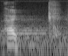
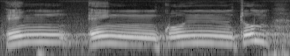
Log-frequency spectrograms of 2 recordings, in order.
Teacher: ان يفترش اللسان في في قاع الفم وينزل سقف الحنك الاعلى على اقصى اللسان وهو مخرج الكاف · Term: الاخفاء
